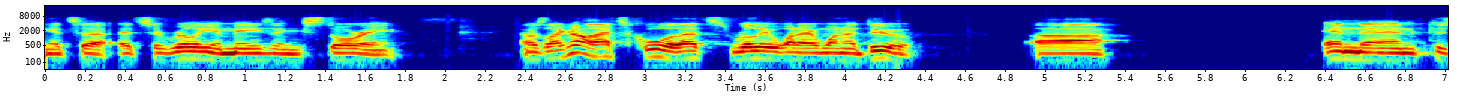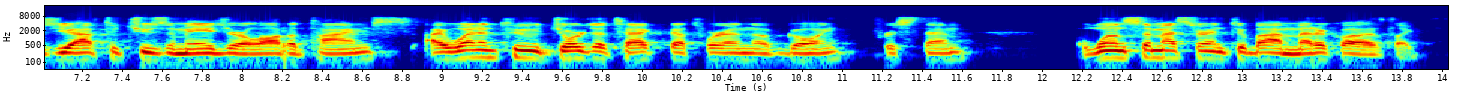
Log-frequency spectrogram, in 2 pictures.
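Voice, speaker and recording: A man's voice: mid-range voice, a bit bright, lo-fi sound. A young man in his twenties who grew up in Spain, an engineer chatting casually to students about careers, friendly and rambling with many restarts. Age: 20s. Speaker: research engineer giving a career talk.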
